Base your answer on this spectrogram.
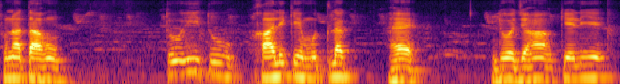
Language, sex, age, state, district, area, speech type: Urdu, male, 18-30, Bihar, Purnia, rural, spontaneous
